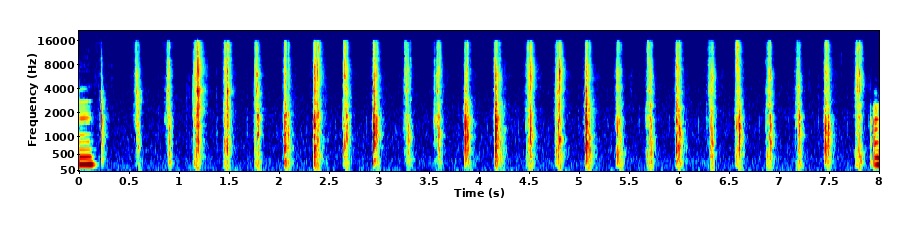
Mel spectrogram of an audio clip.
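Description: A tarot deck being shuffled overhand, small packets of cards tapping down onto the pile in a steady rhythm of about three to four taps a second.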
